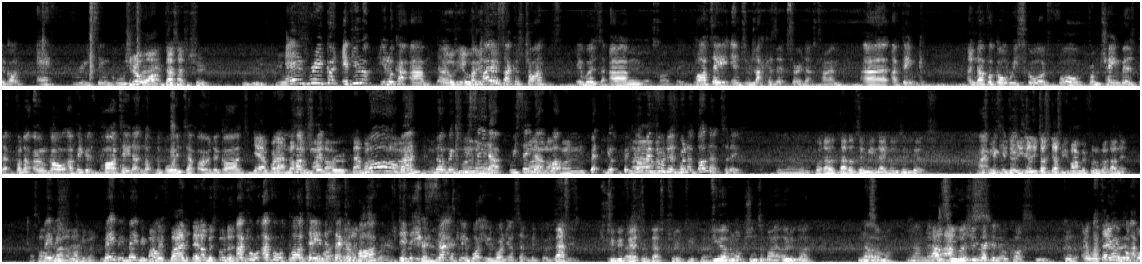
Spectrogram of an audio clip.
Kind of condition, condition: fault, poor sound quality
